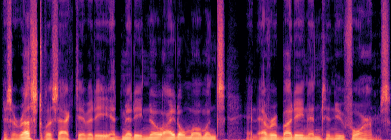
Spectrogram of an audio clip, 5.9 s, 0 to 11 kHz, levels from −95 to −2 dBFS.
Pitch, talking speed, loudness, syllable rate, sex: 95 Hz, 155 wpm, -18 LUFS, 4.7 syllables/s, male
